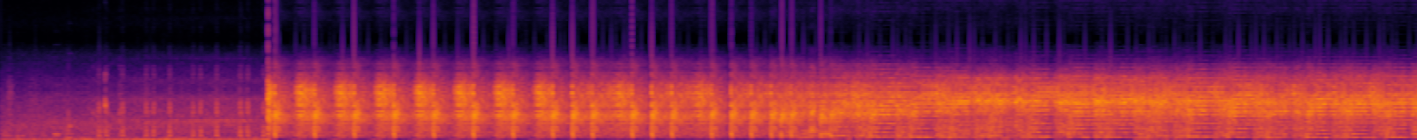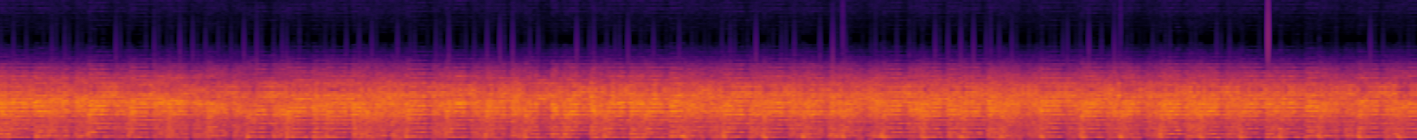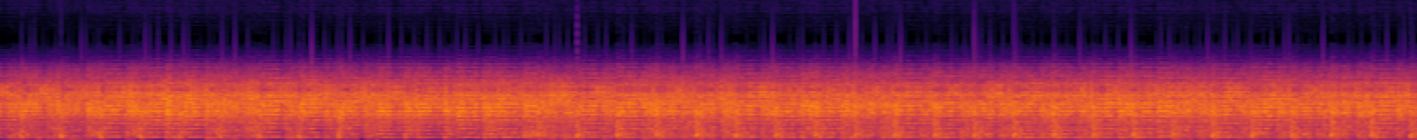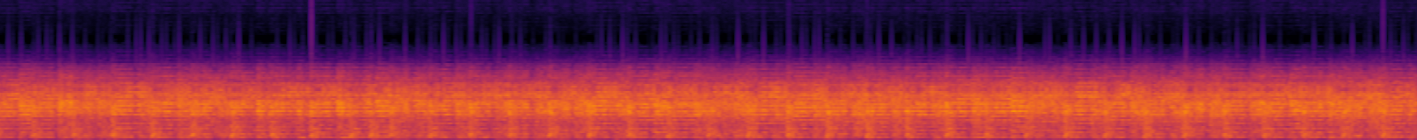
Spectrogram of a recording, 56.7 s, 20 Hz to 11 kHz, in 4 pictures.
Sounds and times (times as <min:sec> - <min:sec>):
Music: 0:00.0 - 0:56.6.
